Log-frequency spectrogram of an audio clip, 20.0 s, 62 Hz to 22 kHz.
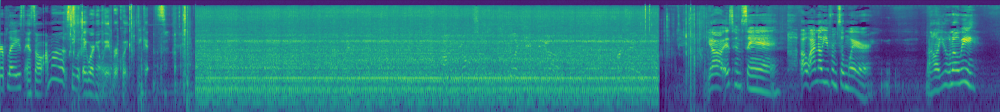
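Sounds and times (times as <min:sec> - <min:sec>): machinery humming: 0:03.9 - 0:13.2.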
